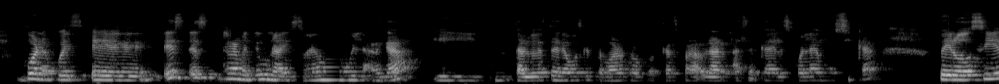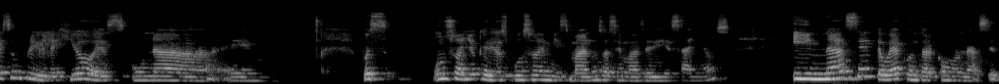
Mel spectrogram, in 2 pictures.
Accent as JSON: {"language": "Spanish", "country": "Mexico", "tie": "born or raised there", "said": "yo vivo aquí en México. Sí, yo nací aquí en México"}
